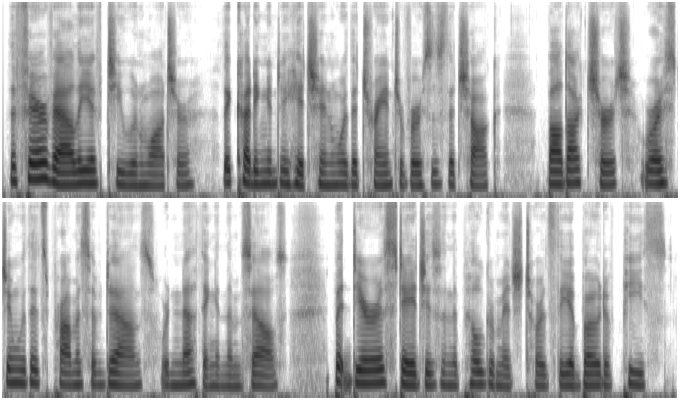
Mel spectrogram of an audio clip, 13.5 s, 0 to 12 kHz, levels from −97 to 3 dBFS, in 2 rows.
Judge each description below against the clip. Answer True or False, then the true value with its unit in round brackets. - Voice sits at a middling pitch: True (170 Hz)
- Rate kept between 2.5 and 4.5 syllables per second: False (5.4 syllables/s)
